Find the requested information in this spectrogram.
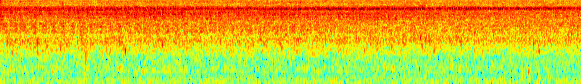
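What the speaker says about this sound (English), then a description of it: "the beautiful sound of falling water." Water tumbles over rocks in a garden stream, making a steady, soft, constant rushing and trickling that continues evenly throughout without pauses.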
